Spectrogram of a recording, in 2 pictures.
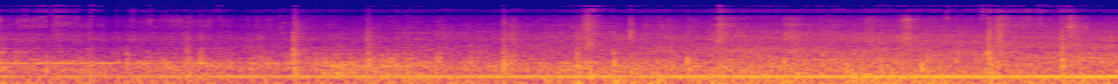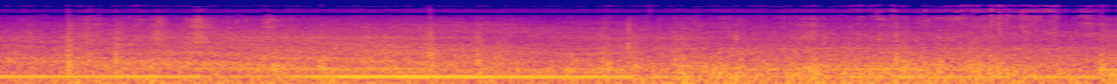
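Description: Diesel locomotives at the rear of a passing passenger train: a steady low engine drone that grows louder as they come alongside. Wheels click over the rail joints throughout.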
